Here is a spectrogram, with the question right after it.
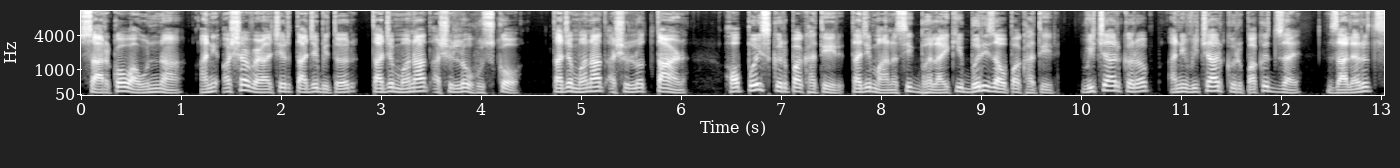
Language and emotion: Goan Konkani, neutral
